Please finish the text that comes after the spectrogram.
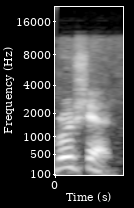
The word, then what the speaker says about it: brochure: ব্রোশিয়ার উচ্চারণ হবে ব্রোশিয়ার।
